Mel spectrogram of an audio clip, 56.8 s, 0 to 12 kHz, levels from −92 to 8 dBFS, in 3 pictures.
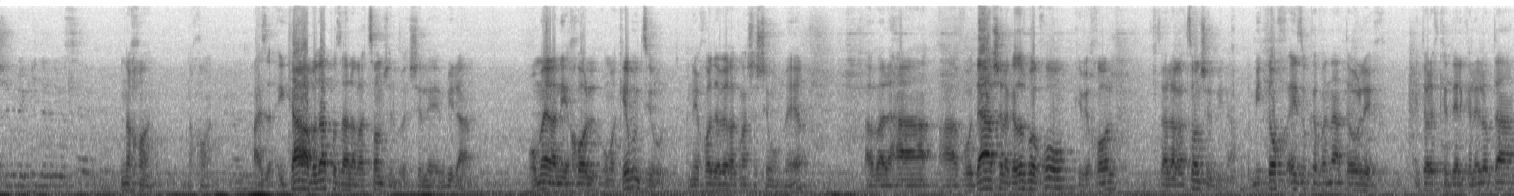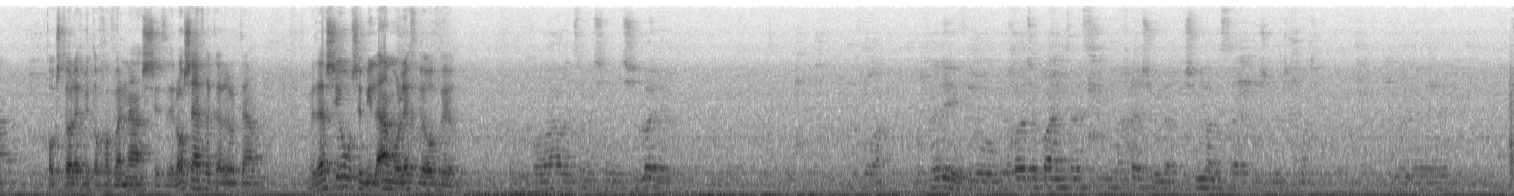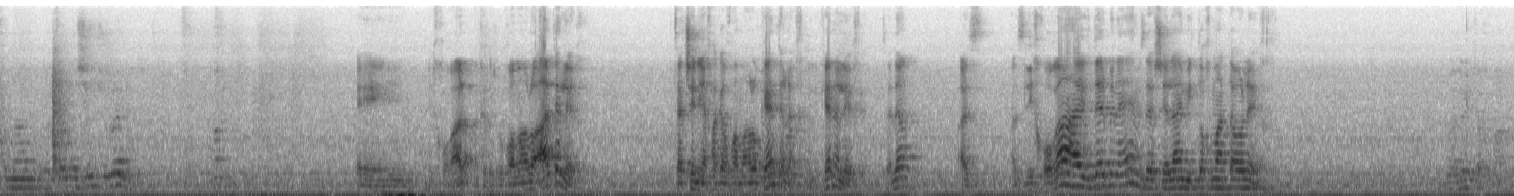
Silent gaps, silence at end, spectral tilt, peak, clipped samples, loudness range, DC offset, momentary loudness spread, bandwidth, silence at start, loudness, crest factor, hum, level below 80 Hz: none; 0 s; -6 dB/octave; 0 dBFS; under 0.1%; 12 LU; under 0.1%; 18 LU; 10.5 kHz; 0 s; -17 LUFS; 16 dB; none; -24 dBFS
